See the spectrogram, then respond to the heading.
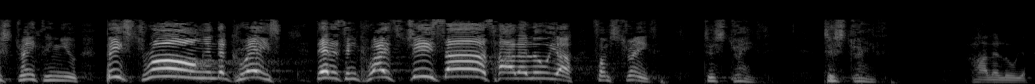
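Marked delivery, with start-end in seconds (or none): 1.0-5.7 high, loud proclamation; shouted preaching. Real, not acted. Preacher calling the church to be strong, shouting. 5.9-10.3 much softer and lower, fading; sudden hush. Real, not acted. Preacher softly repeating strength after the shout.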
